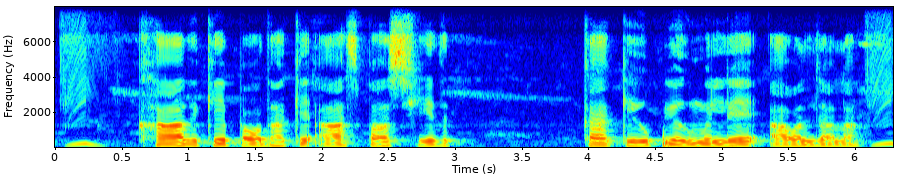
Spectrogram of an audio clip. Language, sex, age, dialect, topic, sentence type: Bhojpuri, male, 18-24, Northern, agriculture, statement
